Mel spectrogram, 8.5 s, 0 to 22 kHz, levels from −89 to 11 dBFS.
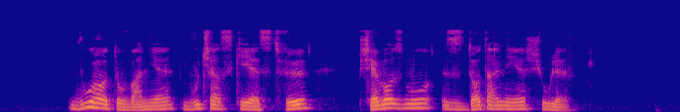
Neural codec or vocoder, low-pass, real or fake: none; 7.2 kHz; real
